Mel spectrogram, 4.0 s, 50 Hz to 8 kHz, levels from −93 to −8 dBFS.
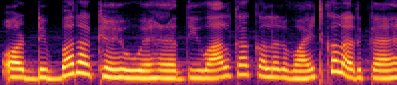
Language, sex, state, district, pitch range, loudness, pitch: Hindi, female, Jharkhand, Garhwa, 225-275 Hz, -14 LUFS, 240 Hz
